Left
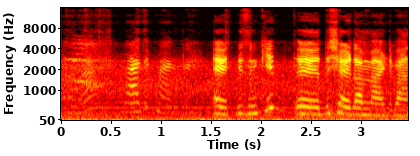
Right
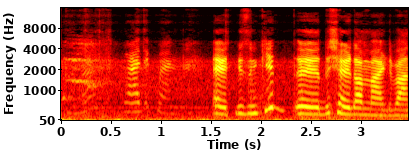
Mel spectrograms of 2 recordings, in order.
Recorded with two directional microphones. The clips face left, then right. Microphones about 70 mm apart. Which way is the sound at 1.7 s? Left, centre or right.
Right.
